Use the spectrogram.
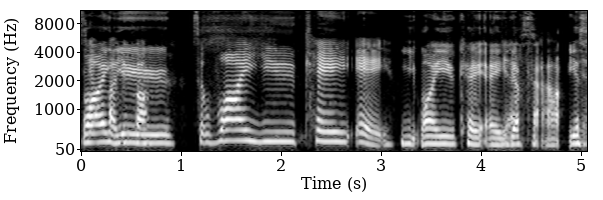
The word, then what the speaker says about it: Yuka: How do you spell that? Yes, it's Yuka.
